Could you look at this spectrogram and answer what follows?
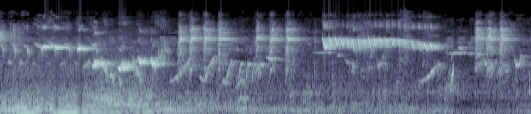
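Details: White-rumped shama giving full, energetic song with varied fill notes, played for morning bird training; high whistles, fast buzzy trills, chattering bursts and a long shimmering high trill near the middle.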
